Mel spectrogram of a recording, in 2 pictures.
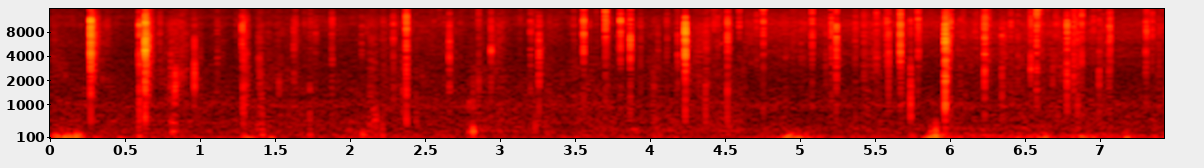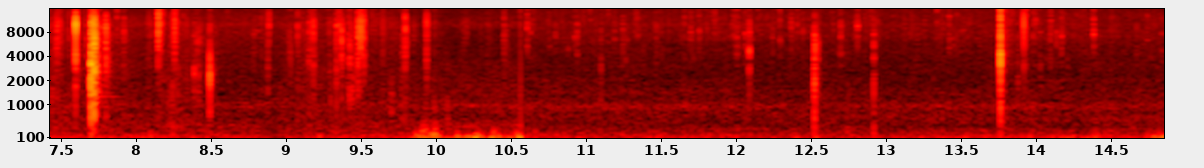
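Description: Wood logs burning in a metal fire pit, crackling with irregular sharp pops and snaps, and a few low thuds.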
